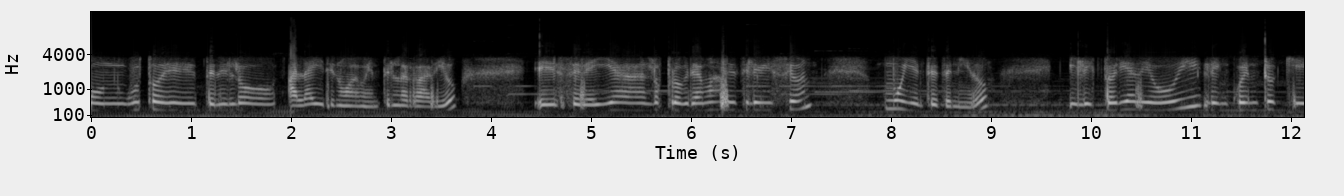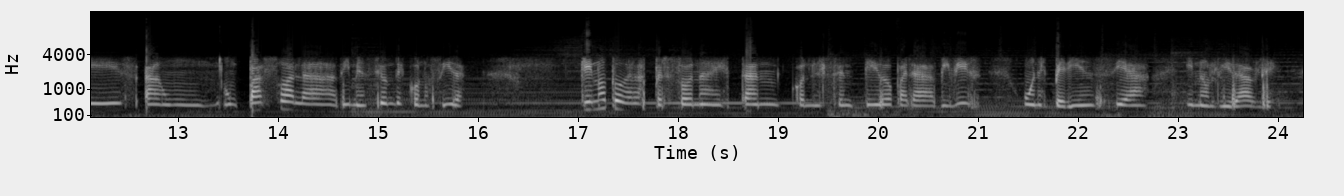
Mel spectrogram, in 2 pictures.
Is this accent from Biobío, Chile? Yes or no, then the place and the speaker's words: no; Viña del Mar, Valparaíso, Chile; te voy a poner que soy de Viña para que sepas que soy yo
